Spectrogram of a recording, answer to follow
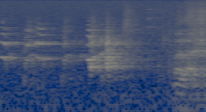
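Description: Whiteboard marker squeaking and scratching across the board in short strokes as equations are written, once near the start and again about a second in.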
